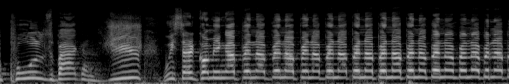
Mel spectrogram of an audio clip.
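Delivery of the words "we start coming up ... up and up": rising excited build. Retold or imitated. Plane climbing out of storm.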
